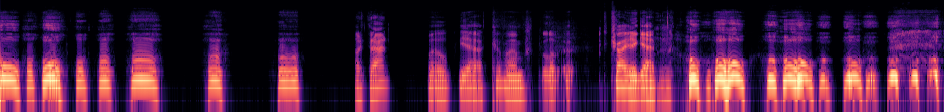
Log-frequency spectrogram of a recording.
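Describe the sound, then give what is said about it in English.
A person imitates a great horned owl with a series of low, rounded vocal hoots, followed by several people talking and laughing together. “Yeah, the great horned owl has a call that goes like this. Hoo, hoo, hoo.”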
